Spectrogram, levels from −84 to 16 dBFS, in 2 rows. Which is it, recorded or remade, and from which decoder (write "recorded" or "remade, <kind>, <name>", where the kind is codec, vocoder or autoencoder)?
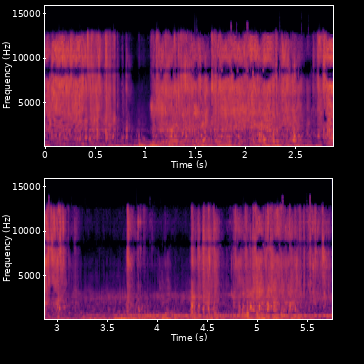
remade, vocoder, BigVGAN v2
